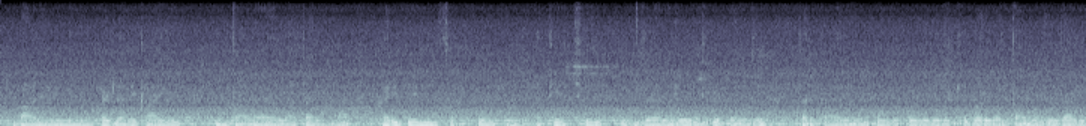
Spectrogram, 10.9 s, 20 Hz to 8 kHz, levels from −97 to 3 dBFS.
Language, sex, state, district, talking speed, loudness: Kannada, male, Karnataka, Belgaum, 60 wpm, -14 LUFS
